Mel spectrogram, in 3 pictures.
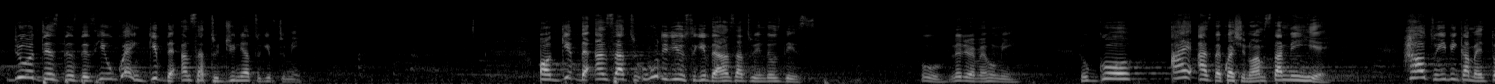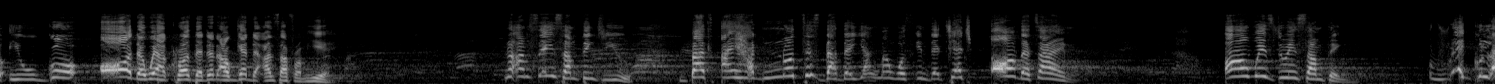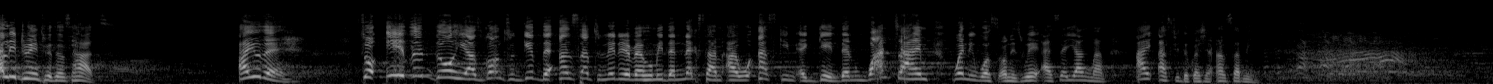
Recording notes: Preached At The 12 Foundations Of The Bacenta Camp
